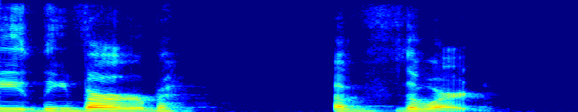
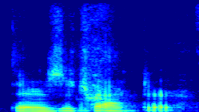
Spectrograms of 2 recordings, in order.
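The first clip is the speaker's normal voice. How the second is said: hushed discovery; 12 dB quieter than usual. Pretend. Teacher finds word, hushed.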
